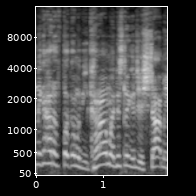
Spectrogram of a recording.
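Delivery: freaking out, convinced he's been shot; panicked yell. Retold or imitated. Panicking man shouts back at girl telling him to calm down. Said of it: "Panicking like a motherfucker".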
